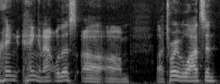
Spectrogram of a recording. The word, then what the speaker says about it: Willadsen: It's Danish. That's what I'm saying, and that's how we say it. That's how I've said like a German, like Willadsen. That's how you say it in German or in German. So, in Danish, yeah. I can speak a little Scandinavian, so you'd say Willadsen is what you would say. But yeah, Willadsen. Okay, I'll say it like you, Willadsen.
